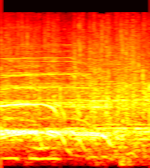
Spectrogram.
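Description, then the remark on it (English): An audience applauds a guest from Moan Zine, clapping steadily while loud cheers and whoops rise and fall over the clapping, the crowd noise staying strong from start to finish. “Big round of applause for Kat from Moan Zine.”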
